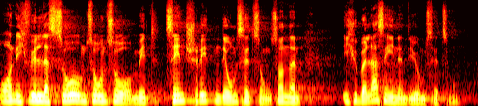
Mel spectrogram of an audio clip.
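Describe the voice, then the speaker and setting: Using ordinary pitch variation, a man with a Spanish accent talks at a moderate pace and high pitch. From Argentina. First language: Spanish (speaking German). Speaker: missionary pastor. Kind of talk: panel discussion.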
